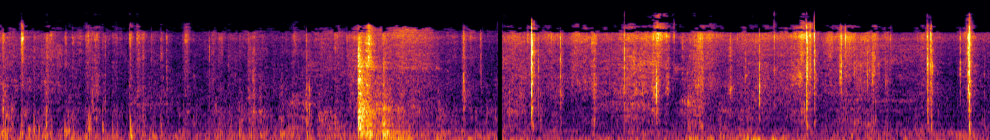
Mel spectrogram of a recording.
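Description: Donkey hooves stepping on dry dirt, with scattered sharp clicks and one short loud noise about three and a half seconds in. Near the end come a few sharp snaps as long-handled hoof nippers cut into the overgrown hoof.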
